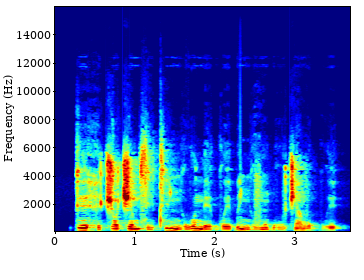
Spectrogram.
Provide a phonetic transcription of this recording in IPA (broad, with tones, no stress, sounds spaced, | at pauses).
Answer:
k eː˦ h ɪ˨ t͡ʃ ɔ˦ t͡ʃ ɛ˦ m s i˨˦ tʰ i˦ ɲ ʊ˨ w o˦ n eː˨ ɡʷ eː˨ ɓ ɪ˦ ɲ ʊ˨ v ũ˦ ɓ uː˦˨ t͡ʃ ã˨ β o˨ kʷ e˨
